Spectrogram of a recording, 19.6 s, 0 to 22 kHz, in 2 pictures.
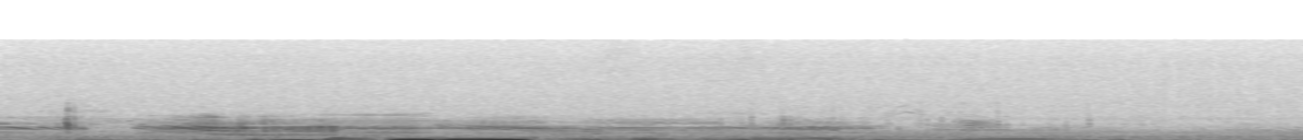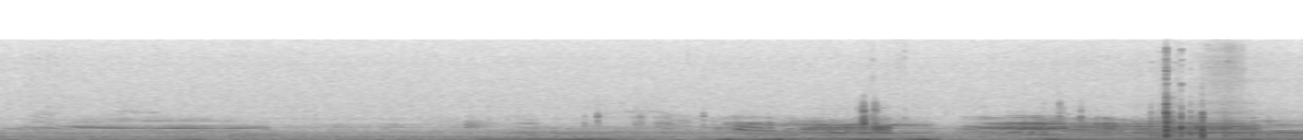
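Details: Red deer during the rut, filmed at Oostvaardersplassen in the Netherlands on 15 October 2011; low, drawn-out arched calls with strong overtones, repeated every second or two, with higher harmonic calls and faint background noise.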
